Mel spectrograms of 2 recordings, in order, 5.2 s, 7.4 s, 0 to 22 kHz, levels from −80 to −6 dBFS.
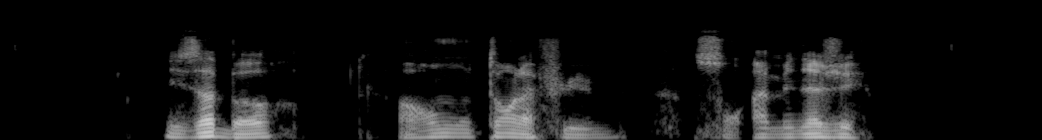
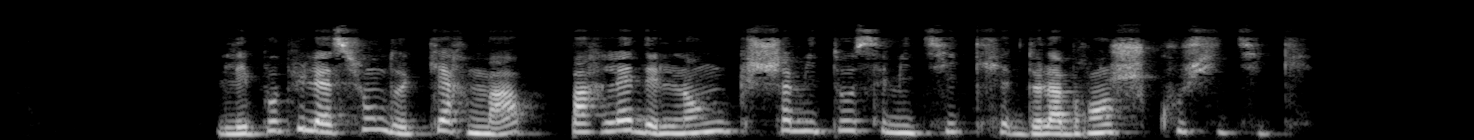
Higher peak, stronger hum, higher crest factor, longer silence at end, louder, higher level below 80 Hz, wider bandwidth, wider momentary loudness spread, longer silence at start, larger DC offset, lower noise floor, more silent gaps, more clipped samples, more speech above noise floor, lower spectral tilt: second, -10 dBFS vs -6 dBFS; neither; about the same, 24 dB vs 20 dB; about the same, 0.9 s vs 0.85 s; second, -32 LUFS vs -25 LUFS; first, -58 dBFS vs -76 dBFS; about the same, 9.2 kHz vs 10 kHz; first, 13 LU vs 10 LU; second, 0.85 s vs 1.1 s; neither; first, -86 dBFS vs -82 dBFS; neither; neither; about the same, 56 dB vs 57 dB; first, -5.5 dB/octave vs -3.5 dB/octave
